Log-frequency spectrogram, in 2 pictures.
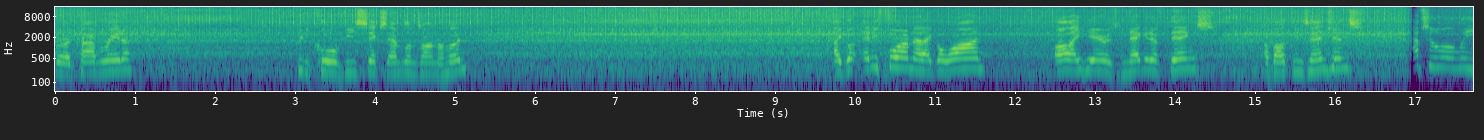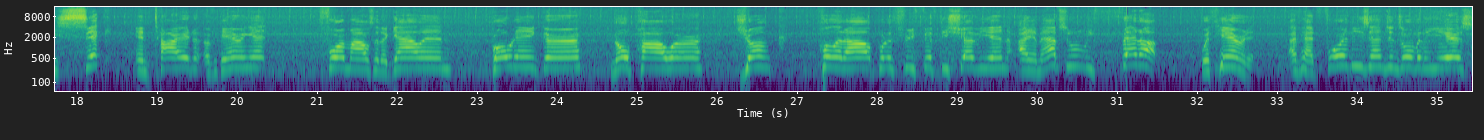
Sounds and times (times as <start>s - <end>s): Speech: 0.0s - 1.0s, 3.0s - 5.2s, 9.8s - 11.6s, 12.5s - 14.5s, 15.1s - 16.4s, 17.0s - 20.4s, 21.1s - 31.5s, 32.1s - 35.4s
Idling: 0.0s - 35.4s
Vehicle: 0.0s - 35.4s.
